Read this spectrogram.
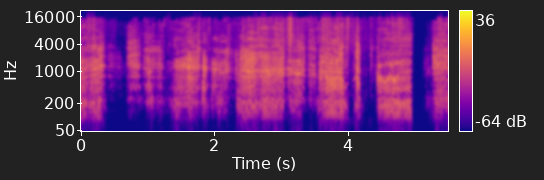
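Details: Aggressive dog snarling: quick, irregular growls, some clipped and some drawn out for over a second, harsh and throaty, with a pause near the end before a final rumble.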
